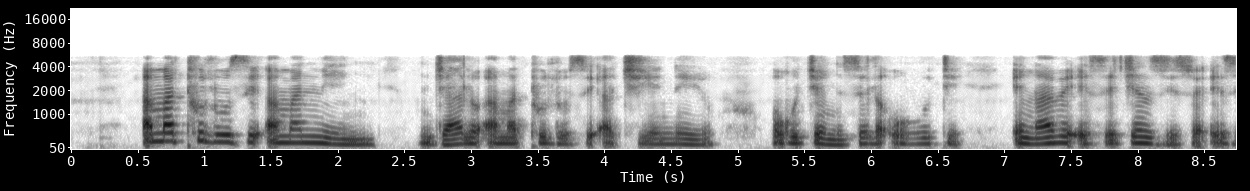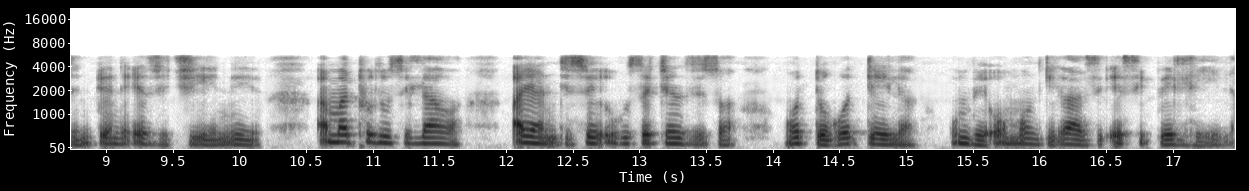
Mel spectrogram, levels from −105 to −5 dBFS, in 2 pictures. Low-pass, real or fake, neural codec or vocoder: 5.4 kHz; fake; codec, 24 kHz, 3.1 kbps, DualCodec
